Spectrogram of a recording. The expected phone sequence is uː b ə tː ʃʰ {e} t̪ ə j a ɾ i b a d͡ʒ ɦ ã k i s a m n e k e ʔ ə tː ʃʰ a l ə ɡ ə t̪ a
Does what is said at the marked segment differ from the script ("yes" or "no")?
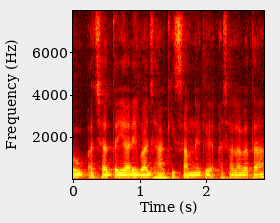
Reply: yes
